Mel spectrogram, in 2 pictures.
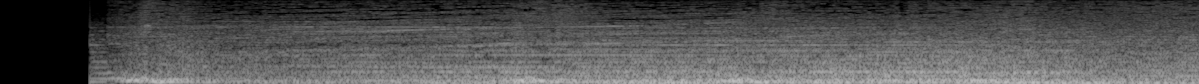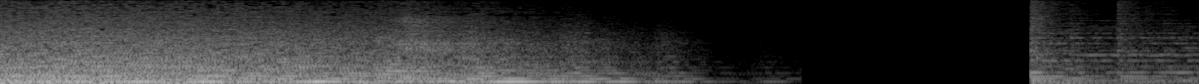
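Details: Ominous, dramatic music swells for about nine seconds, fades into silence, then resumes briefly, with no animal sounds.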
